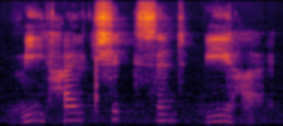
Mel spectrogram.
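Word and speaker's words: Csikszentmihalyi: Mihi chicksent mihi, that's how you pronounce the guy's name.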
